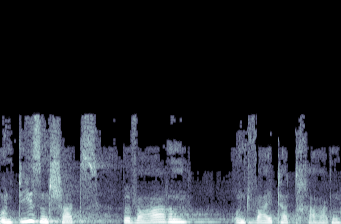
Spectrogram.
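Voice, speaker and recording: A woman's dark, mellow voice at a very slow pace, with ordinary pitch variation. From Ruhr area, Germany. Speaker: lay preacher. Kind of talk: sermon.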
